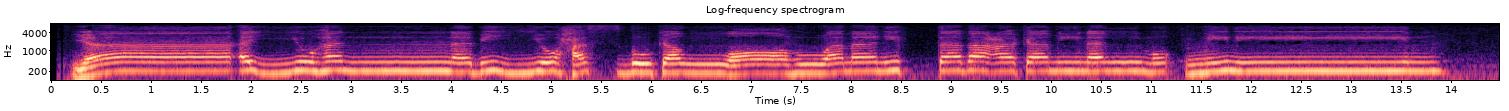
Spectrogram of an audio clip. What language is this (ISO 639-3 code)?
ara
